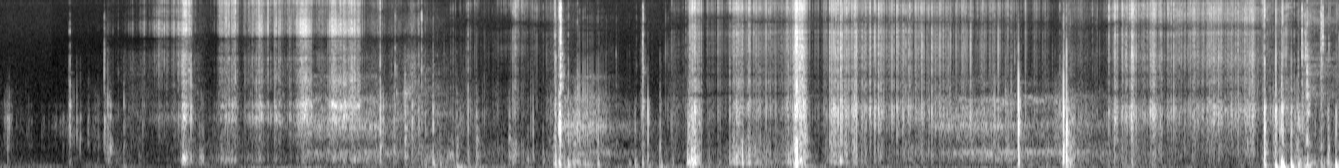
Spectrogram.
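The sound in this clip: Snipping cuts alternate randomly between left and right: many crisp, sharp clips at irregular intervals, quiet and without voices.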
